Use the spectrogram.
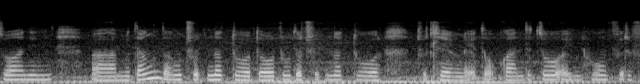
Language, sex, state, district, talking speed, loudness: Mizo, female, Mizoram, Aizawl, 180 wpm, -17 LUFS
